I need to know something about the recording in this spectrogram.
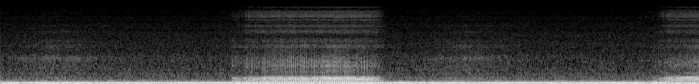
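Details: Snoring during sleep: two rough, rumbling snores on the in-breaths over a loud, steady low hum.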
